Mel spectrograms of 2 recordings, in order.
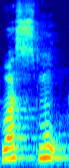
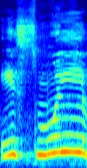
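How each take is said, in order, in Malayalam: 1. ആദ്യ സ്വരം ഒഴിവാക്കുന്നു, 'wa' യിൽ നിന്ന് നേരിട്ട് ചേർക്കുന്നു. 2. ആദ്യ സ്വരം 's' ന് മുമ്പ് ഉച്ചരിക്കുന്നു. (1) "ഒരു വാചകത്തിൻ്റെ ഇടയിലാണെങ്കിൽ നമ്മളത് ഉച്ചരിക്കുകയില്ല" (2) "ഒരു വാചകത്തിൻ്റെ തുടക്കത്തിൽ ഉച്ചരിക്കും"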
